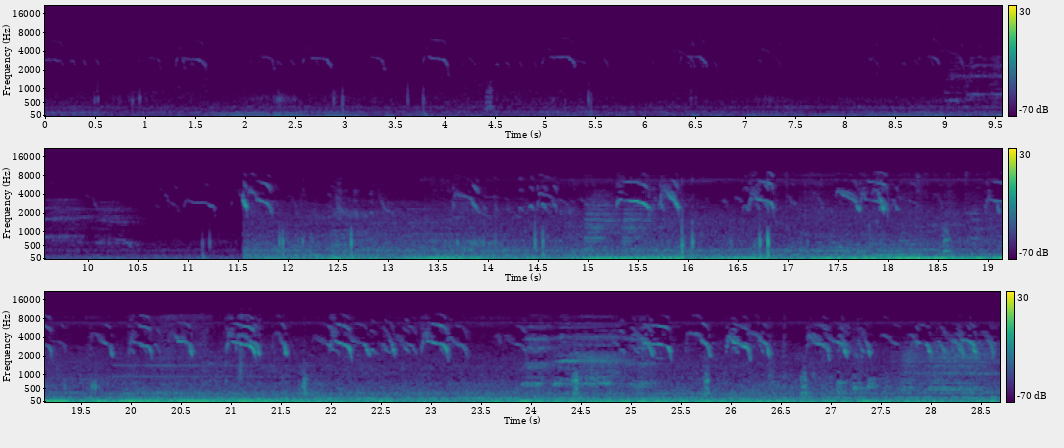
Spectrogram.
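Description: Chickens: a run of short, high chirps falling in pitch, with clucking calls now and then, over a low rumble. Faint at first, the whole sound jumps much louder about eleven seconds in.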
